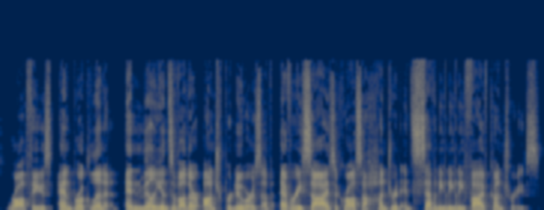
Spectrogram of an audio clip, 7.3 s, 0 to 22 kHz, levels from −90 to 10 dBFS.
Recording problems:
audio stuttering; at 6 s

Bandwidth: 15.5 kHz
